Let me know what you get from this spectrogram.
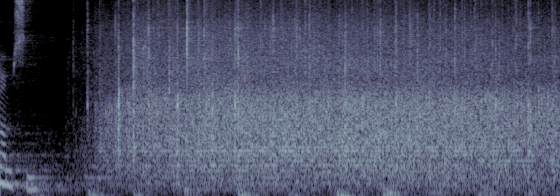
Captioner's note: applause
